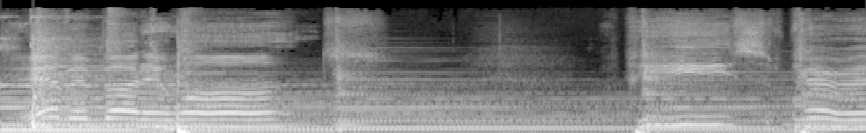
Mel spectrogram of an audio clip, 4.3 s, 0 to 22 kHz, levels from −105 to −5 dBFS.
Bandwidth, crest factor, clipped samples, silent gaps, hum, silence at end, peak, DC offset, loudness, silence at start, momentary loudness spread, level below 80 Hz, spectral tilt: 17 kHz; 18 dB; under 0.1%; none; none; 0 s; 0 dBFS; under 0.1%; -18 LUFS; 0 s; 16 LU; -28 dBFS; -5.5 dB/octave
